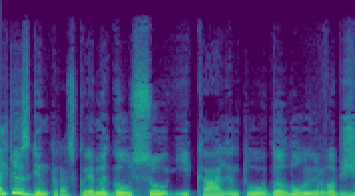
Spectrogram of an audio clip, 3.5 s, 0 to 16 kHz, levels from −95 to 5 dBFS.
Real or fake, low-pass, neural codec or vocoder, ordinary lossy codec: fake; 14.4 kHz; codec, 44.1 kHz, 2.6 kbps, DAC; AAC, 48 kbps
